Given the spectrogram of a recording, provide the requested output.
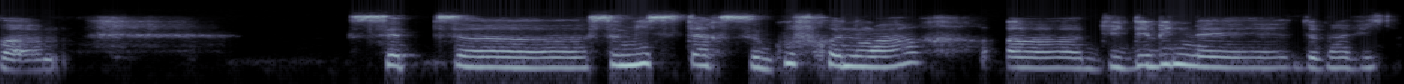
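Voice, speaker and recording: A woman in her forties from India, telling her own story as a podcast guest, pausing often with fillers and restarts. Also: medium pitch, a little mellow, no echo, muffled recording. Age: 40s. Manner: hesitant, many fillers and restarts. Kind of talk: personal testimony.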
